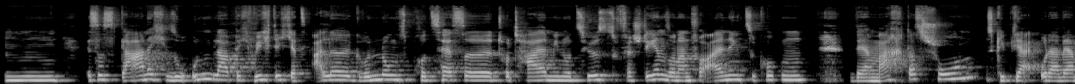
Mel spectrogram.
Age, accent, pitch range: 20-39, German, 175-205 Hz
